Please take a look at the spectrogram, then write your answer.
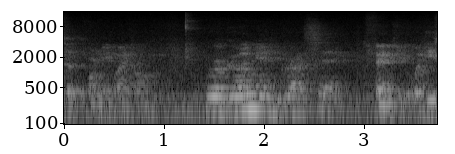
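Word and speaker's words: Bourgogne et Grasset: Can you pronounce that for me, Michael? Bourgogne Grasset.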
